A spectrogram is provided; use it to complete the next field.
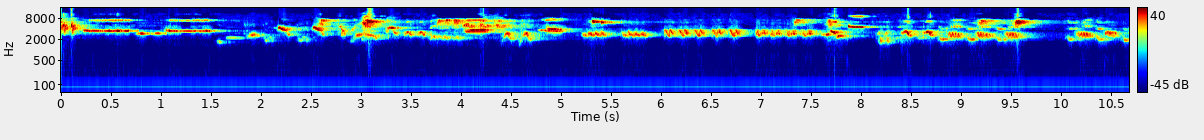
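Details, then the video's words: Asian pied starling singing a full 'isian' song: a varied stream of chattering, squeaky and whistled high notes, with a steady run of rapid buzzy pulses in the middle, then mixed chirps. "Kicau Burung JALAK SUREN isian KOMPLIT"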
